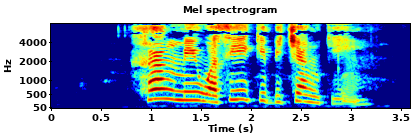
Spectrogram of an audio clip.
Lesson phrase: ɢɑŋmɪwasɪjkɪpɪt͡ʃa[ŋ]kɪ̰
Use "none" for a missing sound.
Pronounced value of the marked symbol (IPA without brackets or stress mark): ŋ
